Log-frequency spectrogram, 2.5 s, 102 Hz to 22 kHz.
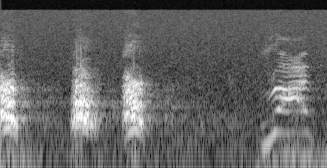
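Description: A war dog in the Dragon Age 2 video game gives three short, close barks in quick succession, followed by a longer, rising whining yelp.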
